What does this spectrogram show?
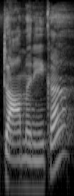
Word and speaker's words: Dominica: my country name is Dominica we are not Dominican Republic so it's pronounced differently um we are about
